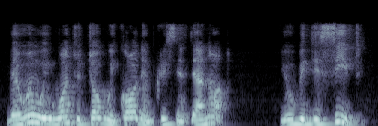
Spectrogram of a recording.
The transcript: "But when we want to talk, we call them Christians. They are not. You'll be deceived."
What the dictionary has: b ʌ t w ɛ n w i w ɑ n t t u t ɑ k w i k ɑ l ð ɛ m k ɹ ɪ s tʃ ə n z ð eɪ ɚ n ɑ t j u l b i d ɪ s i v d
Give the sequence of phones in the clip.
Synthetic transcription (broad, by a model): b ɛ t w ɛ n w i w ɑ n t t u t ɑ k w i k ɑ l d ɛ m k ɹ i s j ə n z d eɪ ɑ n ɑ t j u w b i d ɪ s i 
